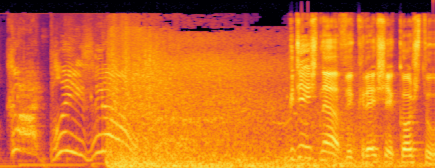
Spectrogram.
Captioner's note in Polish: boom!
